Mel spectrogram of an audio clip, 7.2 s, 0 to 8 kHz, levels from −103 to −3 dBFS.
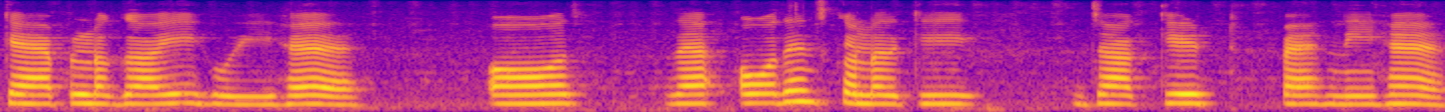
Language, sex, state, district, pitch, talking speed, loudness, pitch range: Hindi, female, Punjab, Fazilka, 230 Hz, 90 wpm, -15 LUFS, 225-245 Hz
